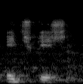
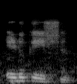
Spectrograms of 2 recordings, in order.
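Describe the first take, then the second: First: "education" as ed-joo-KAY-shun; soft DJ in "education"; standard pronunciation. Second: "education" as ed-oo-KAY-shun; hard D in "education"; alternative pronunciation. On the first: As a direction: say "education" with a J sound for the D. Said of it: "all people say it education". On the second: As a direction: say "education" with a plain D, no J. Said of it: "they call it education". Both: Shown as a demonstration.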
